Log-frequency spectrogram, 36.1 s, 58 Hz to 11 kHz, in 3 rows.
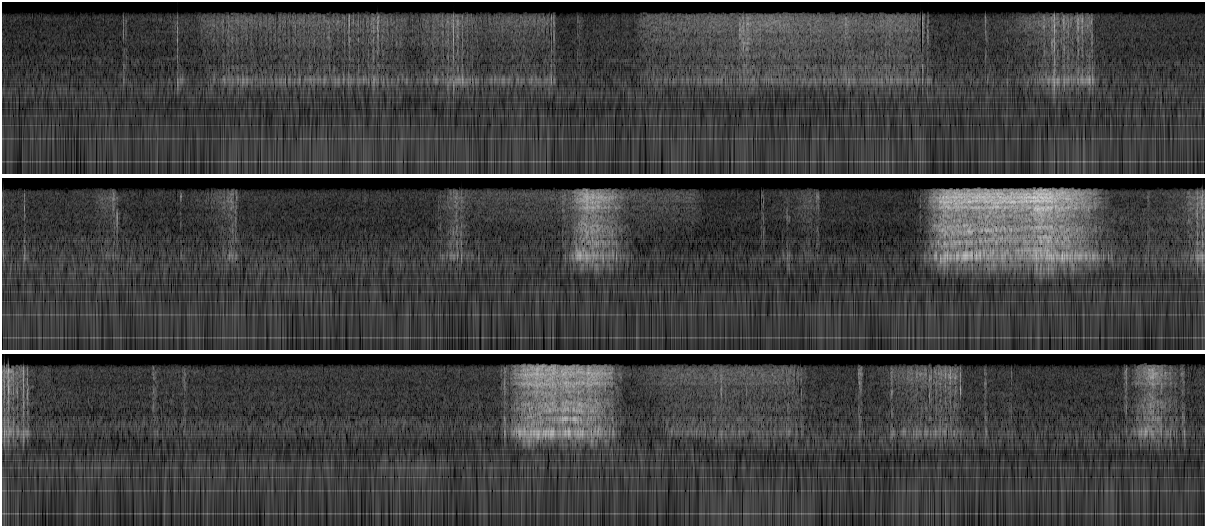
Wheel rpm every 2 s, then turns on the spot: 0, 20, 10, 30, 20, 10, 0, 0, 0, 0, 50, 50, 10, 0, 40, 30, 20, 10.
2-12 30-36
